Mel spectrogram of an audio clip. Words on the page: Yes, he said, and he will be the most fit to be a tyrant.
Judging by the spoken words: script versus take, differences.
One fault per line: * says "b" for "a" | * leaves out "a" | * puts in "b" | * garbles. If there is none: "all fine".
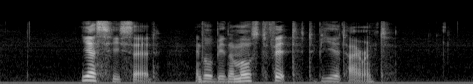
* leaves out "he"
